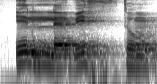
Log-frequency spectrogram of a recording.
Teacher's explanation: നാവിൻ്റെ അറ്റത്തിൻ്റെ മുകളും മേൽ മുൻപല്ലിൻ്റെ അറ്റവും, ഇതാണ് സാഇൻ്റെ മഖ്റജ്. ഇല്ലബിസ്തും, അത് സീന് പോലെ ആയി പോകരുത്.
